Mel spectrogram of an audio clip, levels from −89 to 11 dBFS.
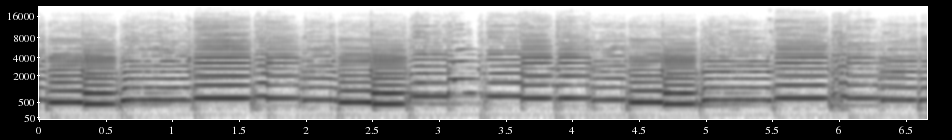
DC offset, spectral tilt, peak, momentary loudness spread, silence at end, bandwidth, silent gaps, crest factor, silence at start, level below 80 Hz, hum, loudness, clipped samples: under 0.1%; 1 dB/octave; -8 dBFS; 7 LU; 0 s; 17 kHz; none; 14 dB; 0 s; -70 dBFS; none; -20 LUFS; under 0.1%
